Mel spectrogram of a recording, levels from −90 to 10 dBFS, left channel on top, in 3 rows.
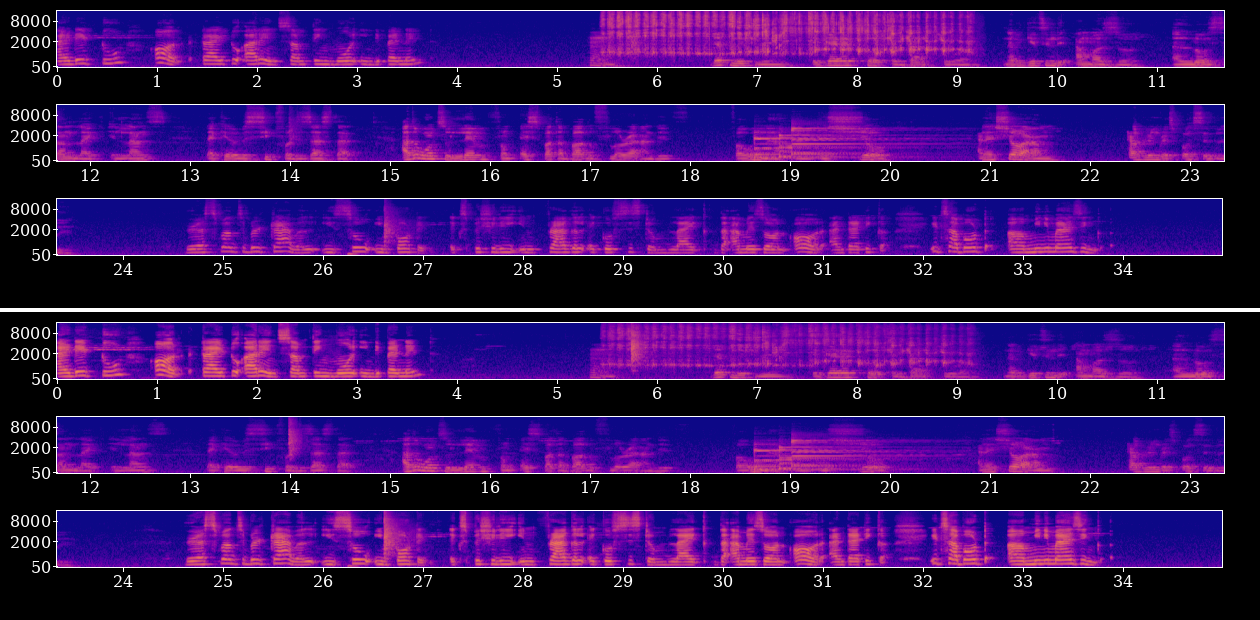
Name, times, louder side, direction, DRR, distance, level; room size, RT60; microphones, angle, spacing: voice 1, 0.0-3.7 5.7-5.9 14.0-14.1 24.6-33.9, right 8 dB, 75° right, 0.3 m, -31 dB
voice 2, 5.3-5.7 6.5-10.9 11.2-12.7 13.2-14.7 15.1-17.9 18.5-20.1 20.9-21.7 22.4-23.5, left 2 dB, 85° left, 1.0 m, -42 dB
Domestic sounds home sounds, 5.4-9.2, left 9 dB, 40° left, 0.6 m, -35 dB
sound 1, 18.6-20.4, left 1 dB, ahead, 0.5 m, -39 dB
11.5 x 4.3 x 2.9 m
head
